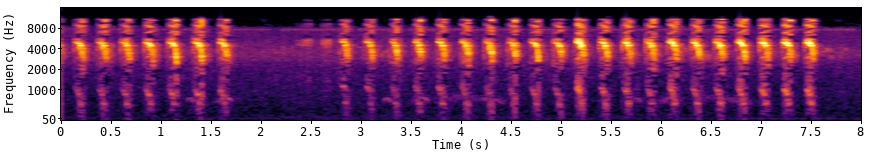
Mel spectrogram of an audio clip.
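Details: Bar-winged prinia singing in lively 'gacor' style: a fast run of sharp, clipped chirps, about four per second, breaks off briefly after nearly two seconds, then resumes with the same steady, evenly spaced notes until the end. No other clear sounds.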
